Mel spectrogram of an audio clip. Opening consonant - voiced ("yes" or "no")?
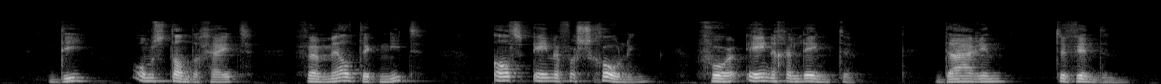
yes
